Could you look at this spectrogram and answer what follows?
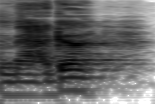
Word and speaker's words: MAGA: I always say MAGA, but I've heard it pronounced MAGA too.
